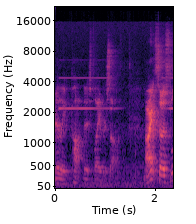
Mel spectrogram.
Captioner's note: oven beeping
